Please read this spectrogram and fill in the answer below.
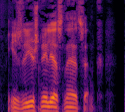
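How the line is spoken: Grumbling. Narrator (Russian): проворчал Пуаро

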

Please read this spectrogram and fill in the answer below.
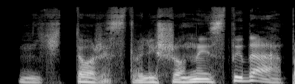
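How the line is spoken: Hiss. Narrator (Russian): прошипел он

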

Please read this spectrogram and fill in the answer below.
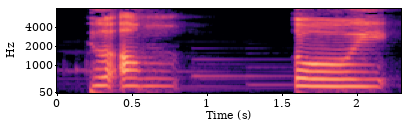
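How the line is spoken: Sad, trembling, soft voice. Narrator (Vietnamese): buồn rầu cất tiếng run run nói sẻ

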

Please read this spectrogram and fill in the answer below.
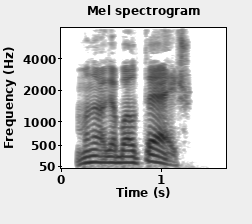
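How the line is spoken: Mutter. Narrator (Russian): буркнул фанатик

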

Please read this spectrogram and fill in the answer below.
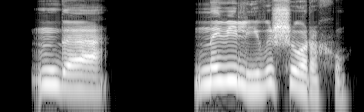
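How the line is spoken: Short chuckle. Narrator (Russian): хохотнул Эгри

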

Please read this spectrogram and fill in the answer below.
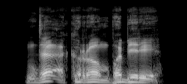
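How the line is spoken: Growled. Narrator (Russian): прорычал кемериец

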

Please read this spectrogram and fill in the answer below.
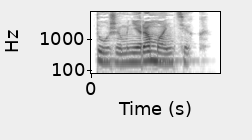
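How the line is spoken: Amused snort, suppressed smile. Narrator (Russian): Я фыркнула, но сдержать улыбку не могла

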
